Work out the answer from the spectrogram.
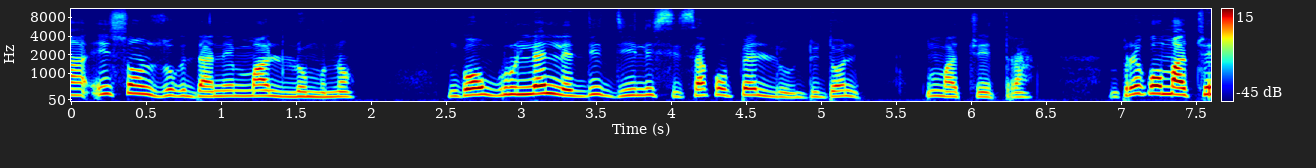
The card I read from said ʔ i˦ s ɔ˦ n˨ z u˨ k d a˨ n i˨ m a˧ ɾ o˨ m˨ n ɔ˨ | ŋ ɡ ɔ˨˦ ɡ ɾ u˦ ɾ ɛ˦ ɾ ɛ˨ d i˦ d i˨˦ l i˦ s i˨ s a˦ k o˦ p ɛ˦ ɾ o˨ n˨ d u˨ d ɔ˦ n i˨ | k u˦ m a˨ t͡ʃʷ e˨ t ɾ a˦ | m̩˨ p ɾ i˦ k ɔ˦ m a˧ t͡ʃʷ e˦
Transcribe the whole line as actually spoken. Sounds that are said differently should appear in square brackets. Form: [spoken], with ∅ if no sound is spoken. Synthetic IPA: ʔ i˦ s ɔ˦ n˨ z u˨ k d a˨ n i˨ m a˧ [l] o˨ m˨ n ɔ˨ | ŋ ɡ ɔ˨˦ ɡ ɾ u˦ [l] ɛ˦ [l] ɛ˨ d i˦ d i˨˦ l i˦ s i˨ s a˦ k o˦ p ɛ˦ [l] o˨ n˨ d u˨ d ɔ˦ n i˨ | k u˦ m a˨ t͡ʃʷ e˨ t ɾ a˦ | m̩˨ p ɾ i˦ k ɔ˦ m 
